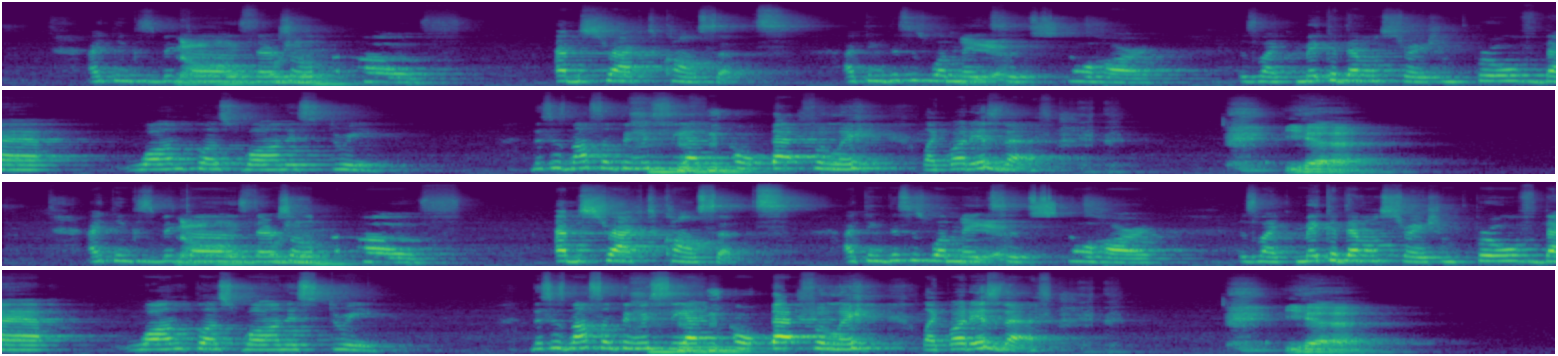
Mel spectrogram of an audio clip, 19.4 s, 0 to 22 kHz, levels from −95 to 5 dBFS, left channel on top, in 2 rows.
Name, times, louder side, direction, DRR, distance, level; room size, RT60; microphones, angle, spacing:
voice 1, 0.5-2.0 2.2-2.7 3.5-4.9 5.3-7.3 7.7-10.2 10.5-12.1 13.0-16.3, right 5 dB, 80° right, 0.8 m, -24 dB
voice 2, 1.1-2.1 6.0-6.4 13.7-14.3 16.6-16.7 17.3-18.3, equal, 5° right, 1.0 m, -27 dB
15.5 x 10.5 x 8.5 m
head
